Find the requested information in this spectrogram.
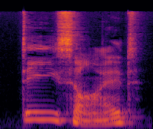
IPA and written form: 'dɪsaɪd (decide)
